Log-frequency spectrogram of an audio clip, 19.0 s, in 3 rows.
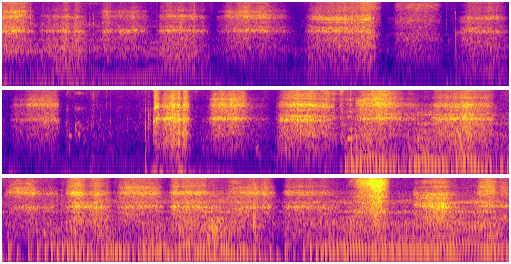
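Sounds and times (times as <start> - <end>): motorcycle engine starting and idling: 0.0 - 4.0, 9.9 - 19.0
breathy puffs: 0.0 - 19.0.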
